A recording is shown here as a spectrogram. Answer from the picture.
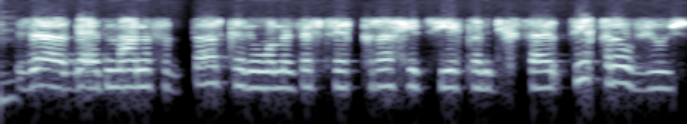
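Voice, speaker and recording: Here a woman talks at a moderate pace. Her voice sits at a medium pitch. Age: 40s. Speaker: caller. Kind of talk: personal testimony. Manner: halting.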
